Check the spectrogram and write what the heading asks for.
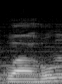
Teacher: mim sukun bertemu dengan ba, dibacanya samar di bibir, ikhfa syafawi.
